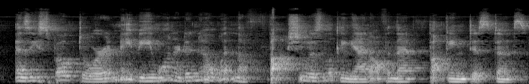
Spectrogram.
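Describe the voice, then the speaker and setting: A man talks with lively intonation as noticeable noise carries on in the background. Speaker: poet. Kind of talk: poetry reading.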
